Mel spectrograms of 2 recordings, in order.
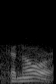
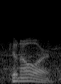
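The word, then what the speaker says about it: Knorr: for this 29 year old veteran catcher k-n-o-r-r kenor Steve Berger is that the pronunciation on his name now okay in I think that's correct that's correct yes kenor well like Ralph said yesterday is Bobby canop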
